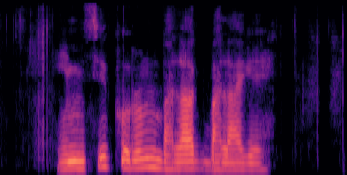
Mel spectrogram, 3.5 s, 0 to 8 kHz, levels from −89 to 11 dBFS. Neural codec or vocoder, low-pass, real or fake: codec, 16 kHz in and 24 kHz out, 1.1 kbps, FireRedTTS-2 codec; 7.2 kHz; fake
